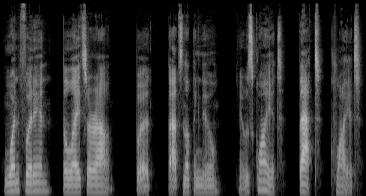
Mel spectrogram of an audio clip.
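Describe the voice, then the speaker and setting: A woman's voice: very deep voice, fairly even intonation, slow, vocal fry, clean tone, exaggerated voice. A woman voicing a wary, streetwise man in a noir story, blunt and casual.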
